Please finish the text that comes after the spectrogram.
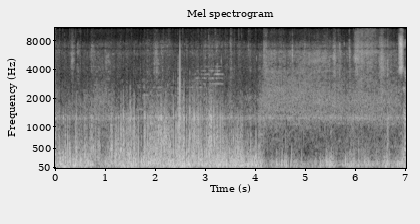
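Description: Strong wind at a sea beach buffeting the microphone, a loud continuous low roar that gusts hard for several seconds, then eases to a softer, patchier rush.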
